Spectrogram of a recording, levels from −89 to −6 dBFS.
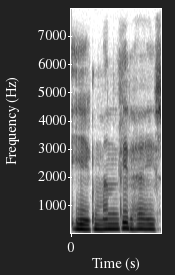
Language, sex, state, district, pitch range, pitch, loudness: Rajasthani, female, Rajasthan, Nagaur, 170-175 Hz, 175 Hz, -14 LUFS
